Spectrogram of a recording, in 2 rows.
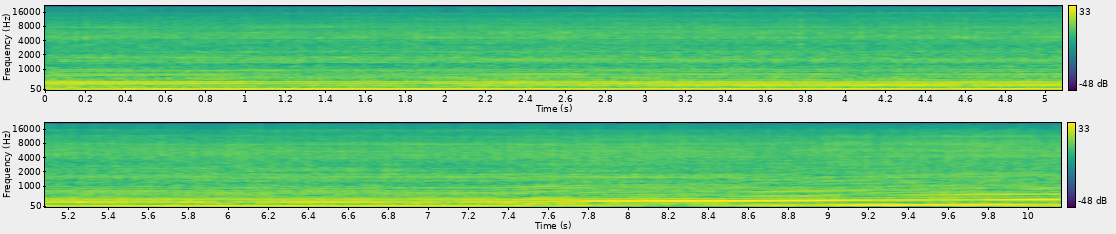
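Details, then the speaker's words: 1950 Johnson TN-28 5 hp outboard, restored, on-water test run; even, steady two-stroke drone climbing smoothly in pitch as the throttle opens, no misses or knocks. Normal running under load. "i'm out here on the bayou this morning with my tn 28 1950 johnson five horsepower taking it for a test run she runs pretty good let's see what she can do"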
